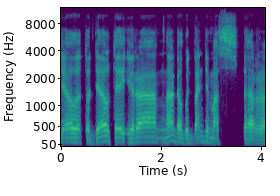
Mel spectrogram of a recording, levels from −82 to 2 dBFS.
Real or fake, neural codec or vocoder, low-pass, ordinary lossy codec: real; none; 10.8 kHz; Opus, 32 kbps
